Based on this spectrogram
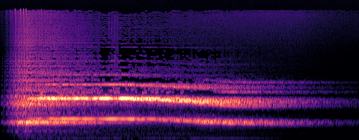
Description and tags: howl processed sound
